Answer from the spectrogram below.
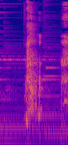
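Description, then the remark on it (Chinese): A voice imitates a little pig's sneeze in a bedtime story: a sharp, breathy two-part burst, followed by a quieter huff of breath a moment later. The sound comes alone, with no other talking. “终于，小猪猪实在痒的不行了，啊啾，打了一个喷嚏。”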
